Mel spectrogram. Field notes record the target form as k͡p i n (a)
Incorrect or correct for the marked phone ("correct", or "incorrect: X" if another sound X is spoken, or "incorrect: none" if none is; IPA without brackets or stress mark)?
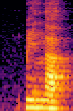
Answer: correct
